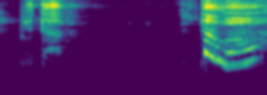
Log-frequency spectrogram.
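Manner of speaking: crying. Acted. Crying farewell.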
